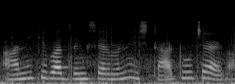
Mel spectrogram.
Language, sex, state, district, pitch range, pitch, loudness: Hindi, female, Uttar Pradesh, Gorakhpur, 255-290 Hz, 270 Hz, -29 LUFS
